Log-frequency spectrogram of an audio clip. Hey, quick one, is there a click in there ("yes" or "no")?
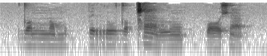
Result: yes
